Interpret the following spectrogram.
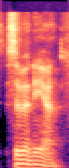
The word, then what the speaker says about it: Semenya: Sinen, I can't pronounce her last name. It's Semenya.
